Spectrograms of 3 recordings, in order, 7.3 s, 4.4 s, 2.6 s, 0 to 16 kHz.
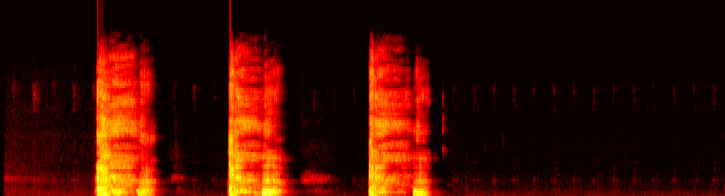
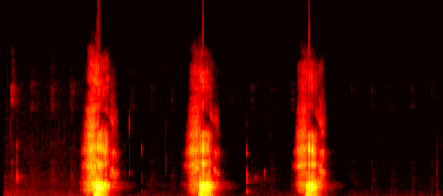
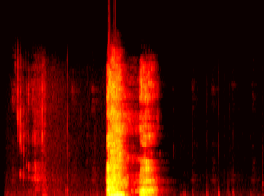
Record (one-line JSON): {"three_cough_length": "7.3 s", "three_cough_amplitude": 30970, "three_cough_signal_mean_std_ratio": 0.32, "exhalation_length": "4.4 s", "exhalation_amplitude": 32624, "exhalation_signal_mean_std_ratio": 0.25, "cough_length": "2.6 s", "cough_amplitude": 32767, "cough_signal_mean_std_ratio": 0.28, "survey_phase": "beta (2021-08-13 to 2022-03-07)", "age": "65+", "gender": "Male", "wearing_mask": "No", "symptom_runny_or_blocked_nose": true, "symptom_onset": "4 days", "smoker_status": "Never smoked", "respiratory_condition_asthma": false, "respiratory_condition_other": false, "recruitment_source": "Test and Trace", "submission_delay": "2 days", "covid_test_result": "Positive", "covid_test_method": "ePCR"}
